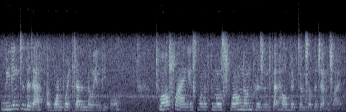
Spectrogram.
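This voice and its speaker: A woman's voice: mid-range voice, steady tone, fairly quick. Woman reading a mock news report. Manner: plain scripted questions. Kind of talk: amateur mock news interview. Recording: dull distant recording with noise.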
